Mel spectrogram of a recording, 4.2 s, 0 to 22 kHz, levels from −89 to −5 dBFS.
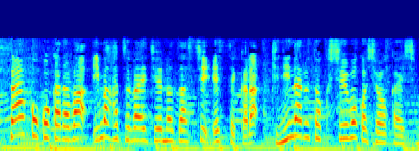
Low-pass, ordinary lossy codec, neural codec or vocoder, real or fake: none; none; none; real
